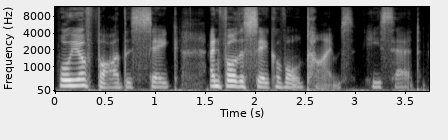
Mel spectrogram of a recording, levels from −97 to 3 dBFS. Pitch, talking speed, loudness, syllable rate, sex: 190 Hz, 210 wpm, -19 LUFS, 4.6 syllables/s, female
